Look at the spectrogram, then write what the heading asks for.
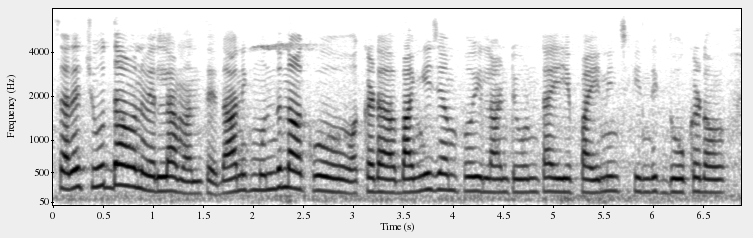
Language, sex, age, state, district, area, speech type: Telugu, female, 30-45, Andhra Pradesh, Palnadu, urban, spontaneous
